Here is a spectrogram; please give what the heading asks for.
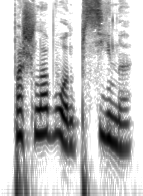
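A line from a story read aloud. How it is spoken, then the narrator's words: Irritated woman's voice. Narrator (Russian): раздраженно говорит женский голос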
